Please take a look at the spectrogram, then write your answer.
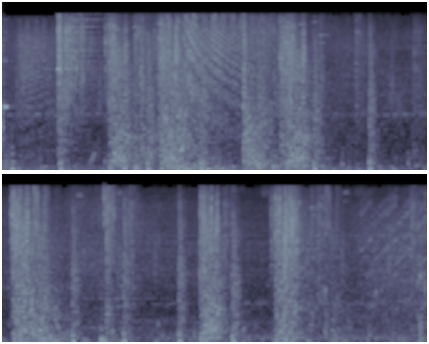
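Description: Repeated shotgun blasts from the Zilla shotgun in the Enter the Gungeon video game, a rapid run of loud, punchy shots with thuds in between, spread steadily across the whole stretch with no talking.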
